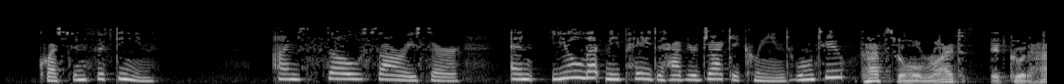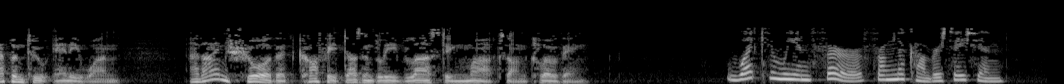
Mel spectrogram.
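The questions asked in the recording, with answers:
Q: What can we infer from the conversation?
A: The woman spilled coffee on the man's jacket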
